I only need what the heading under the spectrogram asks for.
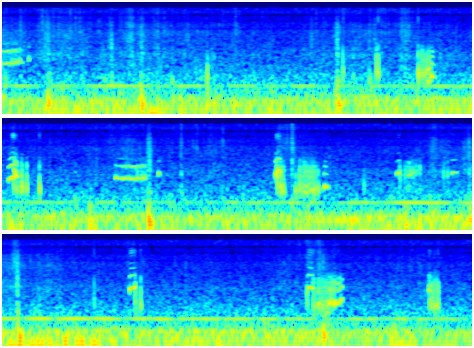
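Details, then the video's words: Richardson's ground squirrel named Kaito, father of Sa-chan, sleeping soundly and talking or snoring in its sleep, undisturbed even when its bed is touched; soft, brief, irregular squeaky chirps scattered over a steady low hum. "リチャードソンジリス 海渡(カイト)君の寝言(いびき？)"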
